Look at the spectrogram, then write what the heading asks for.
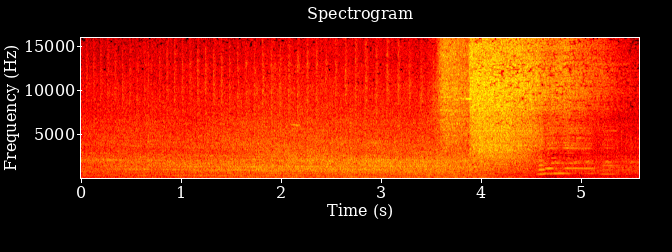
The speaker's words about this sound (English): Before long, a truck appeared, pulling to a stop in front of the branch that blocked its path.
